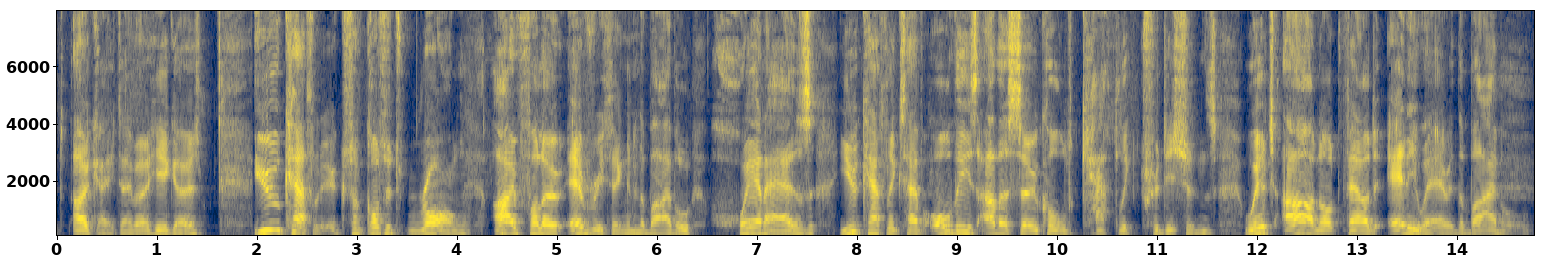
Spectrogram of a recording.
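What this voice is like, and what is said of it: Strong put-on British accent. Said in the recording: “put on a strong British accent so you sound really intelligent”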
